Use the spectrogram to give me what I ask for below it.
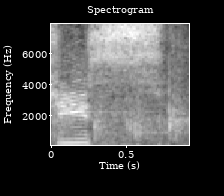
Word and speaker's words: Cheese: It's actually pronounced Cheese. It rhymes with geese, fleece, and ease, people.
